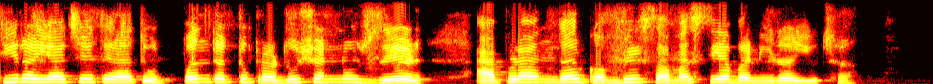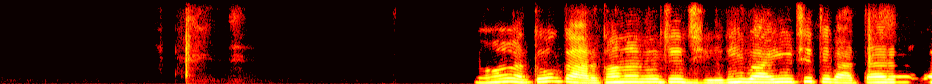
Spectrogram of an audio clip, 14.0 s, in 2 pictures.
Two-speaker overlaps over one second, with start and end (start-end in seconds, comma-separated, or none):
none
